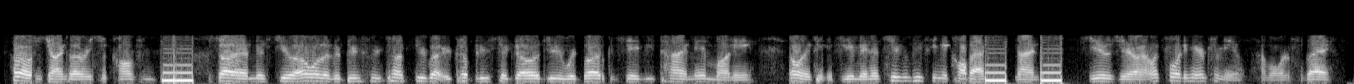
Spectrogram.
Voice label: Voice Mail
